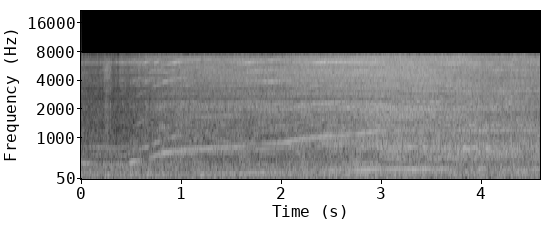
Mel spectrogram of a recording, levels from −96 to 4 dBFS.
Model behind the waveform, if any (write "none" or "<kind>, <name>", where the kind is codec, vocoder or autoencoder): vocoder, BigVGAN v2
